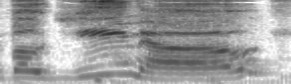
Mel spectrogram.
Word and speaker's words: Bogino: Diane Bogino.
